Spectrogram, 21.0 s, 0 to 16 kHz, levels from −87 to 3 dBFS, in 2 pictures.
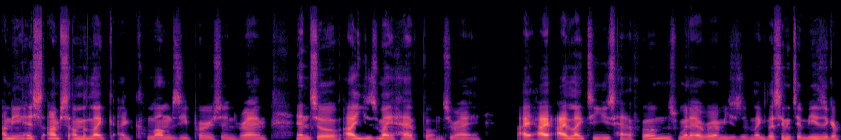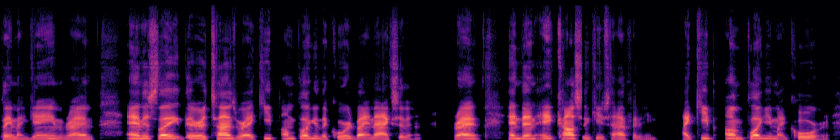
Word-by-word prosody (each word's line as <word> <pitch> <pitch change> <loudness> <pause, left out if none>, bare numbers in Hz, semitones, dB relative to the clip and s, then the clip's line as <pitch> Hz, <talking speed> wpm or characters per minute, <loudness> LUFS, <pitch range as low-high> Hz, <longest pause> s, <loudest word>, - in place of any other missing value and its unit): I - - -5
mean, 105 -4 -5
it's 115 0 -3
I'm 120 0 +1
s - - -3
I'm 140 - -4
a - - -4
like, 100 -3 -1
a - - -9
clumsy 90 -2 -7
person, 90 -3 -11
right? 90 -2 -3 0.3
And 95 -3 -4
so 100 -2 -2
I 100 0 +4
use 110 +1 -4
my 100 -2 +1
headphones, 95 -2 -7
right? 90 -1 -8 0.5
I 95 - +2
I 100 +1 +6 0.2
I - - +4
like 110 0 -1
to 105 - -9
use 100 -1 -7
headphones 120 +8 -7
whenever 100 +1 -3
I'm 95 0 -7
using 95 0 -13
like, 95 -3 -6
listening 105 0 -5
to - - -6
music, 100 +2 -5
or 90 - -3
playing 100 +4 0
my 90 -2 -6
game, 95 +3 -2
right? 95 +2 0 0.4
And 115 0 +6
it's 110 +1 0
like, 120 0 +6
there 125 +4 +3
are 140 - +4
times 120 -3 +5
where 100 - +2
I 100 0 +4
keep 120 +5 -8
unplugging 110 0 -1
the 95 - -3
cord 105 0 -3
by 100 +1 +5
an 90 +1 -3
accident, 100 -3 +1 0.4
right? 100 +3 +6 0.4
And 115 -1 +4
then 110 0 +6
it 115 -2 +2
constantly 120 -3 +4
keeps 100 -1 -9
happening. 95 -2 -5 0.3
I - - +4
keep 125 -3 -4
unplugging 120 -3 +3
my 95 -4 -6
cord, 130 +5 -3
100 Hz, 185 wpm, -25 LUFS, 95-110 Hz, 0.5 s, I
